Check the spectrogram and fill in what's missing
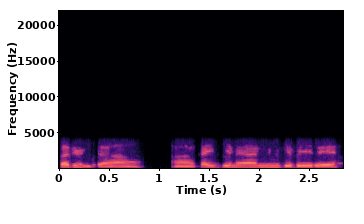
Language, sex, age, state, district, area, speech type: Kannada, female, 60+, Karnataka, Dakshina Kannada, rural, conversation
